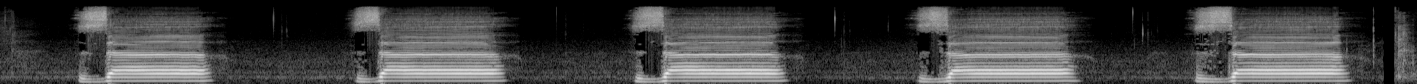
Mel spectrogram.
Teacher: زبان کی نوک جب نیچے کے 2 دانتوں کے ساتھ ساتھ اوپر کے 2 دانتوں سے ملے یعنی ثنایا سفلا کے ساتھ ساتھ ثنایا علیہ سے ملے تب یہ حرف ادا ہوتا ہے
